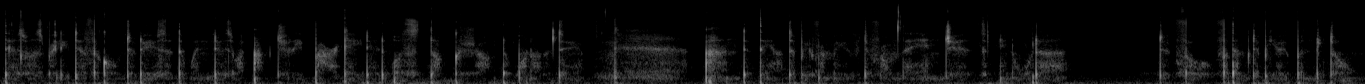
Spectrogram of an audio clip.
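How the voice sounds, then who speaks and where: Someone whispers at a moderate pace with a British accent. Background noise is noticeable. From United Kingdom. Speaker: ASMR creator. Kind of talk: true crime narration. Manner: soft-spoken.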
